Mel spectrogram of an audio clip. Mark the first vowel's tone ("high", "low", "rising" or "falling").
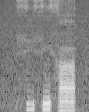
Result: high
